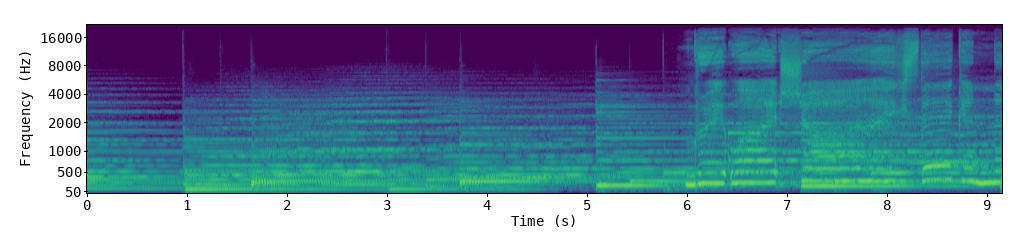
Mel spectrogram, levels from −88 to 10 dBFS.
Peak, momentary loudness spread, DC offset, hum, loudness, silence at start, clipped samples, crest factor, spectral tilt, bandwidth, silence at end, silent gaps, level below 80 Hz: -4 dBFS; 10 LU; under 0.1%; none; -18 LUFS; 0 s; under 0.1%; 14 dB; -5 dB/octave; over 20 kHz; 0 s; none; -60 dBFS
